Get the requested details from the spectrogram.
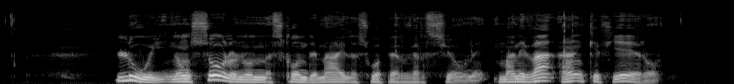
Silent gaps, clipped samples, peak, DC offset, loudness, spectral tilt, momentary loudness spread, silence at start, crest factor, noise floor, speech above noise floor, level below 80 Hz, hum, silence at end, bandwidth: none; under 0.1%; -8 dBFS; under 0.1%; -22 LUFS; -6.5 dB/octave; 13 LU; 0.1 s; 16 dB; -76 dBFS; 55 dB; -58 dBFS; none; 0.75 s; 13 kHz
